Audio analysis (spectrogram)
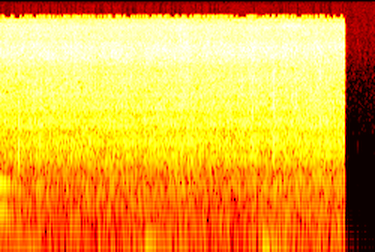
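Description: Coriander leaves sauté in a hot pan for kothimbir vadi, giving a loud, steady hiss of sizzling that runs without a break before cutting off abruptly.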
